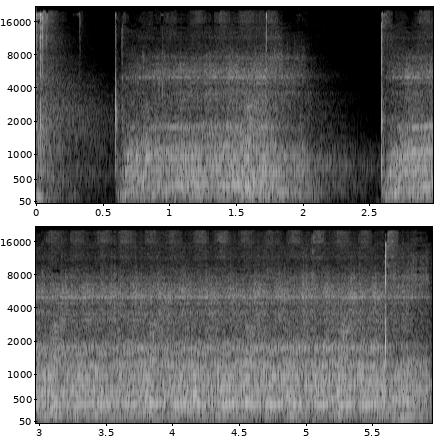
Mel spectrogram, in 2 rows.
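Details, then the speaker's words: 1972 Triumph Dolomite 1850 barn find, off the road since 1990 (34 years), cranked via jumper lead direct to starter motor: starter whirs with uneven compression chuffs, no firing; engine turns so not seized, ignition dead. "to be fair I'm quite happy at the moment because lease is turning over well you never know if the engine is seized or not you know I mean least least you can hear is w w w w it's turning over so that's good news"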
